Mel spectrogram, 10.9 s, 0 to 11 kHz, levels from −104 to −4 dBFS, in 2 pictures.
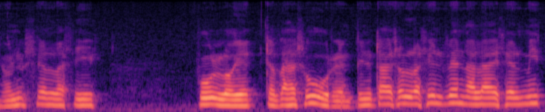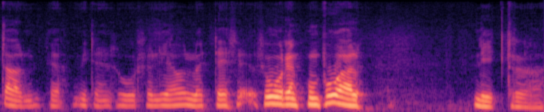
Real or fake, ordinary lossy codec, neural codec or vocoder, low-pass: fake; none; vocoder, 22.05 kHz, 80 mel bands, Vocos; none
